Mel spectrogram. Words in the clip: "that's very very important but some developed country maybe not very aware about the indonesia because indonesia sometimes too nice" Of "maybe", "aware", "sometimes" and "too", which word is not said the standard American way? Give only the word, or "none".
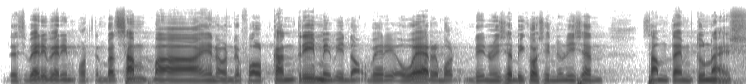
sometimes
